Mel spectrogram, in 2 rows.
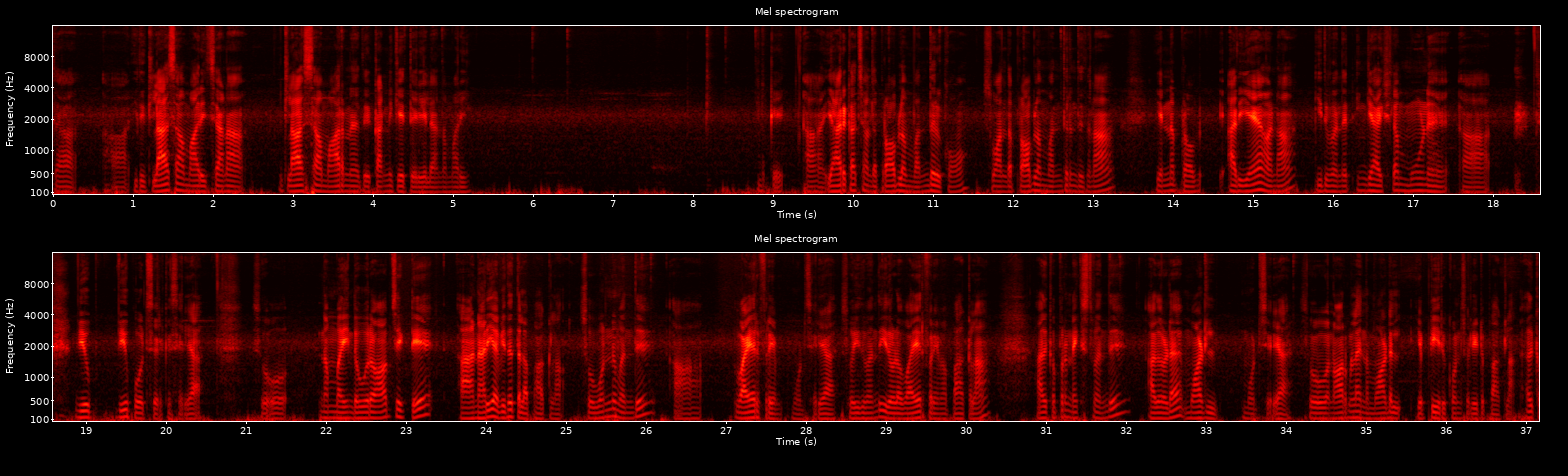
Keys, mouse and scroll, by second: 3.1 scroll up 1, 3.3-3.8 middle drag, 5.2-6.1 scroll down 4, 6.1-6.6 middle drag, 25.9 click, 28.4-28.9 scroll up 2, 29.0-29.5 middle drag, 31.9 click, 33.7-34.3 middle drag.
